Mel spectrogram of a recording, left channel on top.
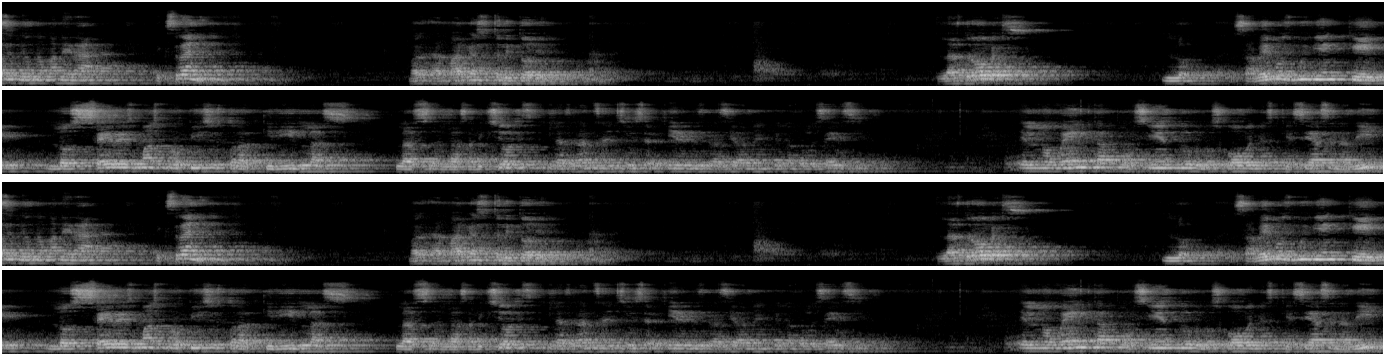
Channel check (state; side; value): identical; both; correlation 1.00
